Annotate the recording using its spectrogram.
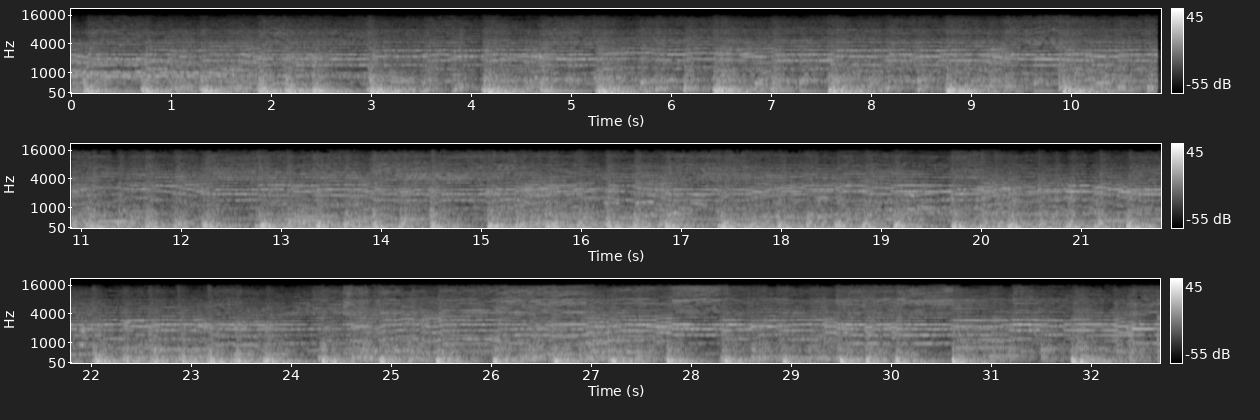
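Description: Scout pipe band playing bagpipes, their steady drones held under the melody, over a regular low drum beat.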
